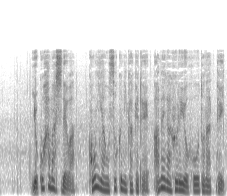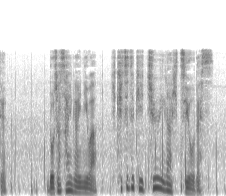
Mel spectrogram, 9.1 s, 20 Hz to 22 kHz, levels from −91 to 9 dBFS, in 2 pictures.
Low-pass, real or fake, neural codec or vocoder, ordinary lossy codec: none; real; none; none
